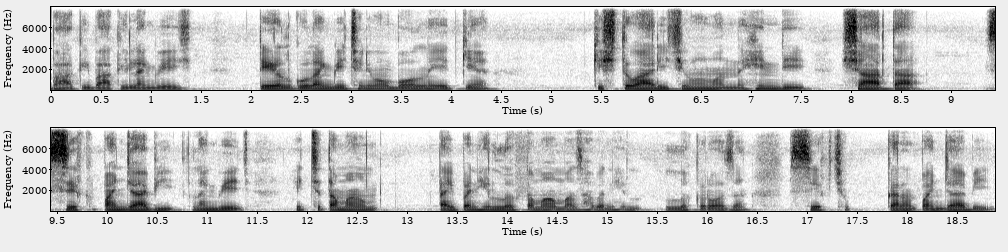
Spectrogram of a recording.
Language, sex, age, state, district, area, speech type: Kashmiri, male, 18-30, Jammu and Kashmir, Pulwama, urban, spontaneous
